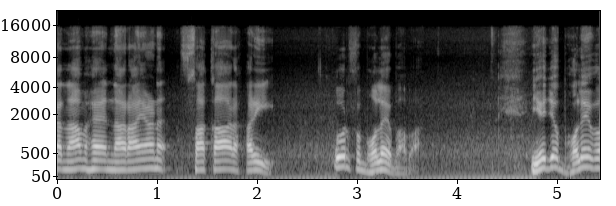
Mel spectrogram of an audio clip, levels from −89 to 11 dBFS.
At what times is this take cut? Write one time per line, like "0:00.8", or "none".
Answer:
none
